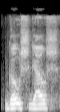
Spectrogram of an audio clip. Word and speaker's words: Gauche: Or Gauche. I don't know how to pronounce the name. It's Gauche.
